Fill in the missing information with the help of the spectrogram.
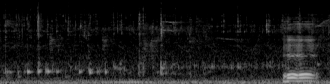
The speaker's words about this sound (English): Pouring water.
